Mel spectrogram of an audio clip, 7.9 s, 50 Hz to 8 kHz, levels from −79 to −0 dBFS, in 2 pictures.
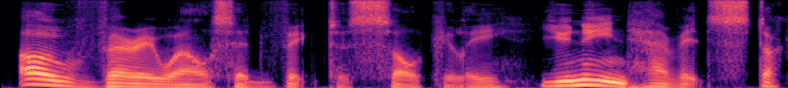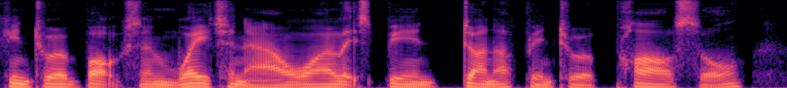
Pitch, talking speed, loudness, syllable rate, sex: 100 Hz, 200 wpm, -19 LUFS, 4.6 syllables/s, male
